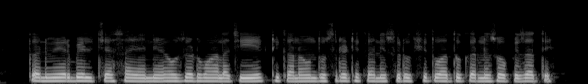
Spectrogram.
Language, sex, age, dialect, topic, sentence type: Marathi, male, 25-30, Standard Marathi, agriculture, statement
